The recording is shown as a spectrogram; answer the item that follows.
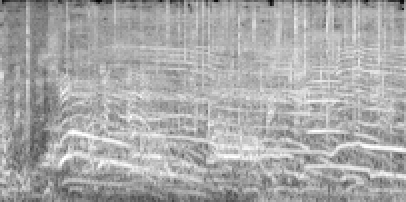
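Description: People talking close by, several voices overlapping without a break.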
